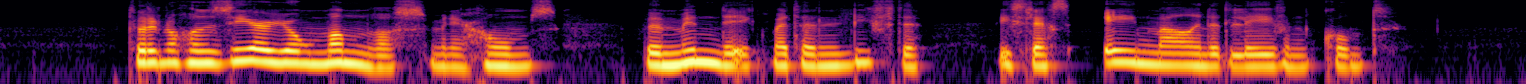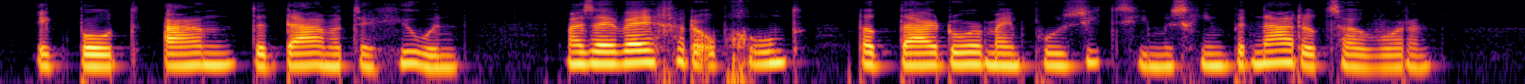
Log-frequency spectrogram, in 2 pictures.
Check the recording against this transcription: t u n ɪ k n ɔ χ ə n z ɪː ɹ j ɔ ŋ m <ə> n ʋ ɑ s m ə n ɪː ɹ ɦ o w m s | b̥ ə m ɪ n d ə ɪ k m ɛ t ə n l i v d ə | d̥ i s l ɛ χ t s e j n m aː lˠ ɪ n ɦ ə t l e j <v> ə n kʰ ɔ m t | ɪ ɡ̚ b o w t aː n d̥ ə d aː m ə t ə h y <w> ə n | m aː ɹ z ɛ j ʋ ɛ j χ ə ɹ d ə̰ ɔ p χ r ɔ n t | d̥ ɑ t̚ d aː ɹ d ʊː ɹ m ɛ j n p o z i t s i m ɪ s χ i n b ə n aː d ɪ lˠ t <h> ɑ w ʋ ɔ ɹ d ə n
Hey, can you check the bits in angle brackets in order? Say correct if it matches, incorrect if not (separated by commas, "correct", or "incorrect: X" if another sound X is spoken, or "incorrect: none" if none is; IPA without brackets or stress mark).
incorrect: ɑ, correct, correct, incorrect: s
